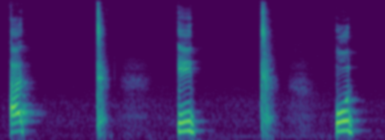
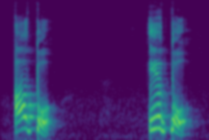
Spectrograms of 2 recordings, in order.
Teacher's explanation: Endi sukunli bo'lganda ta'da havo bor.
